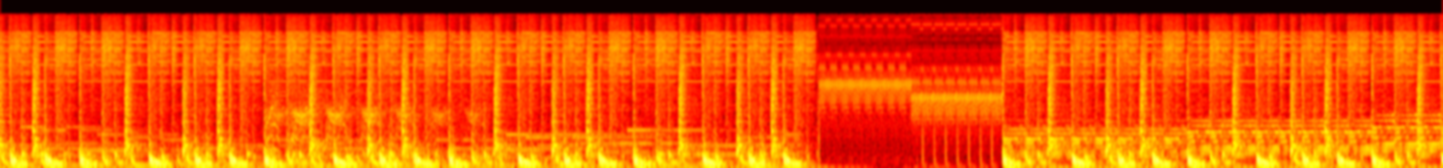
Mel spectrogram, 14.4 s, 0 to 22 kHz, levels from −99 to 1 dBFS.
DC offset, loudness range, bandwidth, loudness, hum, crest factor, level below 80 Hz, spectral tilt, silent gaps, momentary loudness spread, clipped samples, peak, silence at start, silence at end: under 0.1%; 3 LU; 16.5 kHz; -20 LUFS; none; 16 dB; -28 dBFS; -3.5 dB/octave; none; 9 LU; under 0.1%; -6 dBFS; 0 s; 0 s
